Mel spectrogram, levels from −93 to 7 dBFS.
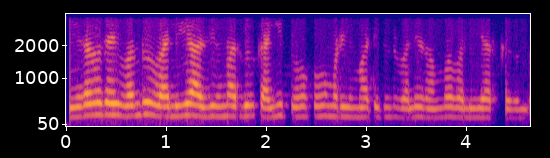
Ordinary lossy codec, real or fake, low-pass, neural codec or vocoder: none; real; 3.6 kHz; none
